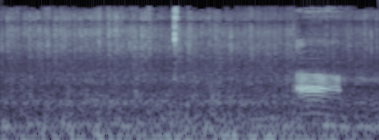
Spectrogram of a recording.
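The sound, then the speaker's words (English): Car driving through rush-hour traffic in the rain, a steady low rumble under a broad hiss of rain, with a brief higher tone near the end. “I'm driving. It's rush hour and it's raining.”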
